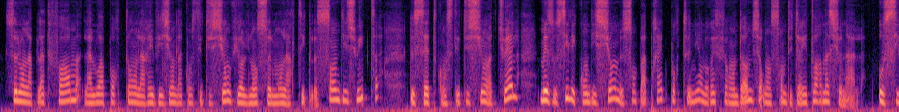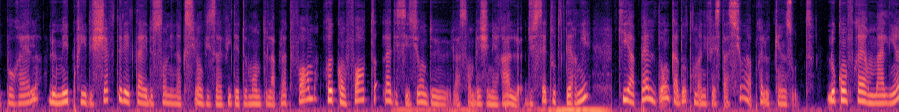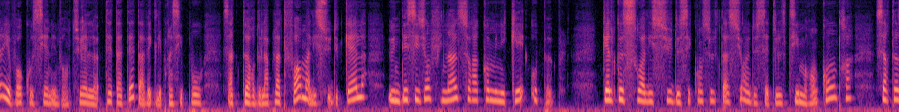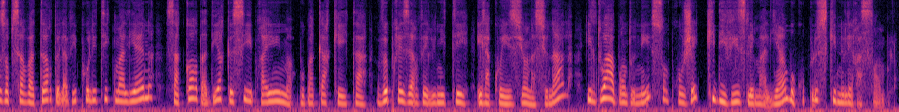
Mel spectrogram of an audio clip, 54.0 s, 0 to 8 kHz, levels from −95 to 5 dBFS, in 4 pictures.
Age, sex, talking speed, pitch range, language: 50-69, female, 165 wpm, 165-220 Hz, French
